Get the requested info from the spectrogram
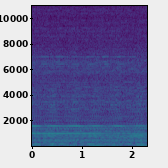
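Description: Steady hum of running engine-room machinery: an even low drone with a faint steady whine above it, unchanging throughout.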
